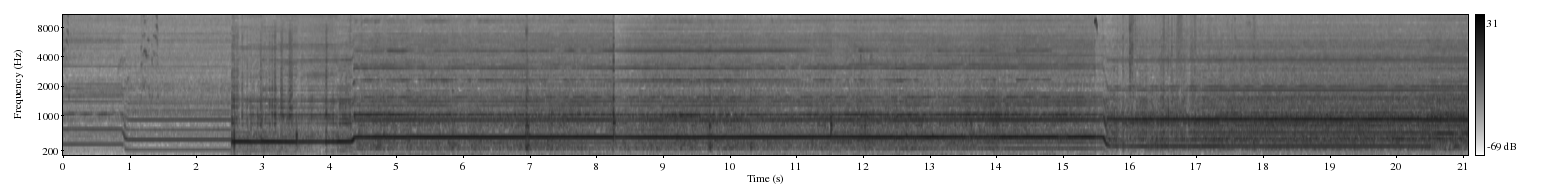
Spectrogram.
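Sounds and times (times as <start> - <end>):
high whine: 2.5 - 20.9.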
